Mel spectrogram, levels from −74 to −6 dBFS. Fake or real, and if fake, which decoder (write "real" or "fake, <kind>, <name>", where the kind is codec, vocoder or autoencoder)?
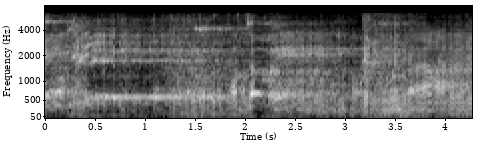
fake, vocoder, HiFi-GAN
